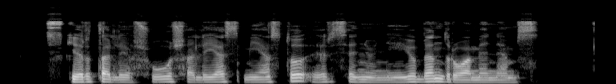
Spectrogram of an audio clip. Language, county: Lithuanian, Kaunas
